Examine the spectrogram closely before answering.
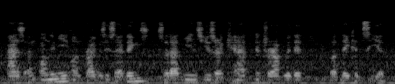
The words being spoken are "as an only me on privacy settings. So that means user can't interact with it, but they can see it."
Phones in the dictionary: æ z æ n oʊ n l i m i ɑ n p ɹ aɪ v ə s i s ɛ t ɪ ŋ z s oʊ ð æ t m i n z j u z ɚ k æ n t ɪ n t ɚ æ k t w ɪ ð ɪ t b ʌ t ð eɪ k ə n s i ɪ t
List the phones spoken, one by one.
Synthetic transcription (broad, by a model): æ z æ n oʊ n i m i ɑ n p ɹ aɪ v ə s i s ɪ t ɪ ŋ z s oʊ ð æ t m i n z j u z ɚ k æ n t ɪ n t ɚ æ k t w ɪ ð ɪ t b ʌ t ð eɪ k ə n s i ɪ t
